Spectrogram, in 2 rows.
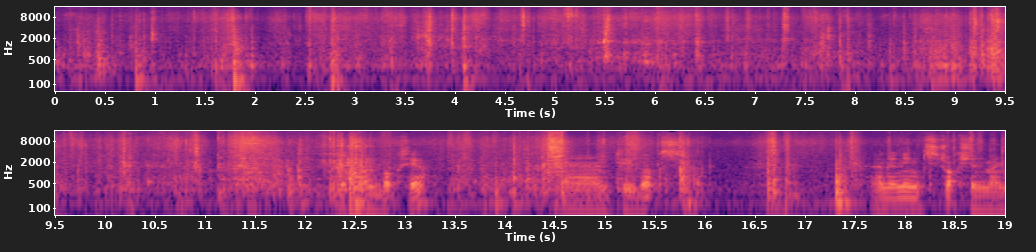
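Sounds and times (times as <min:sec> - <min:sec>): cardboard flaps rustling: 0:00.0 - 0:19.0
cardboard boxes shifting: 0:07.5 - 0:17.6.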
